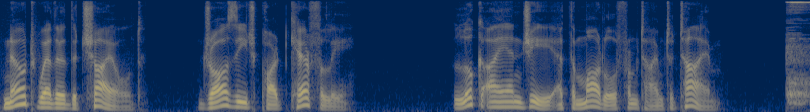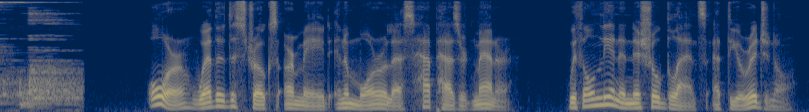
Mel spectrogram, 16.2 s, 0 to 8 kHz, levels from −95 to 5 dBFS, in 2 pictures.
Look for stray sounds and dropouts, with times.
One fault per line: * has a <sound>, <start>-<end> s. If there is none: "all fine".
* has a squeak, 7.9-8.9 s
